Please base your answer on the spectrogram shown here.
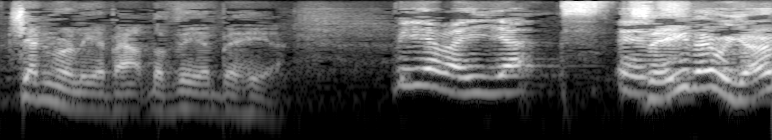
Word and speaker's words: Via Bahia: And now we've got 5 exciting developments to show you, starting with the Via Bahia, which I like because it rhymes. Via Bahia, and I sound good doing it, so I don't care.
